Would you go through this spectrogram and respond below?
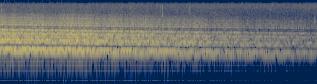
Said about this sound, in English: Five alarm siren there for Joe.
